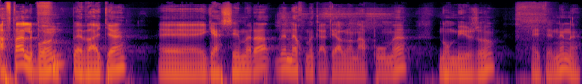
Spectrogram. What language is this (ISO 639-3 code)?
ell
